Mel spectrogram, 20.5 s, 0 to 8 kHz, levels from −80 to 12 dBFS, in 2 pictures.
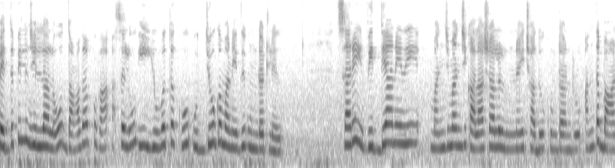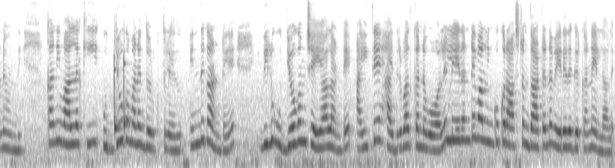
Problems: none marked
